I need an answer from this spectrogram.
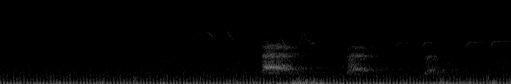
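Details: Roe deer bark: two rough, harsh barks in quick succession, with faint whistled bird calls before and after and a low constant hum beneath.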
